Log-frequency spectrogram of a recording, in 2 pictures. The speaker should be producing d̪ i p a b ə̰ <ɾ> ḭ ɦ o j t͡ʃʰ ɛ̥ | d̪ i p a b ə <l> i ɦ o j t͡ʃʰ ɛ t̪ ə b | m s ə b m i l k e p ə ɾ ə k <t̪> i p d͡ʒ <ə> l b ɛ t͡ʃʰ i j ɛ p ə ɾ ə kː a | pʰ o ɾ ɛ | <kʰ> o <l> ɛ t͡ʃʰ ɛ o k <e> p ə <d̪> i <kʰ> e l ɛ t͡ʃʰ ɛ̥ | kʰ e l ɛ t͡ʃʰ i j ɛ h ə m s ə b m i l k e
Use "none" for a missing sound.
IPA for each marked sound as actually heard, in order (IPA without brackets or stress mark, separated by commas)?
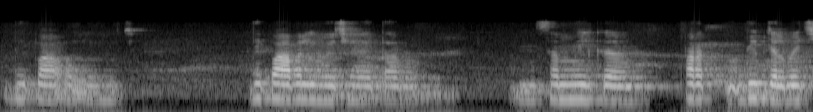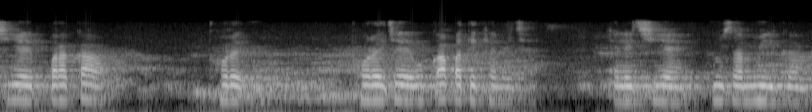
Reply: l, l, d̪, ə, pʰ, ɾ, a, t̪, kʰ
